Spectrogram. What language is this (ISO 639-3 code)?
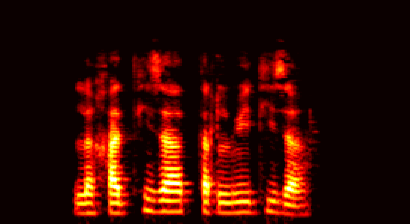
pus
